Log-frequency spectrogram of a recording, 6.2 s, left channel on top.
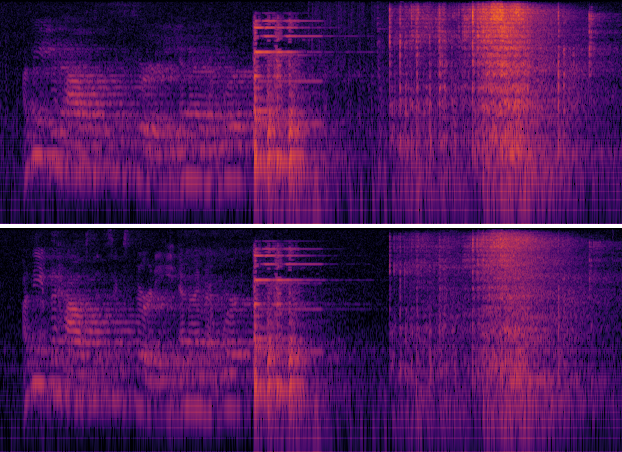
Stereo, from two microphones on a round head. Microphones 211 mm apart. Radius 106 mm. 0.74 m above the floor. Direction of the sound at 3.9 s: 60° left (ahead or behind).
